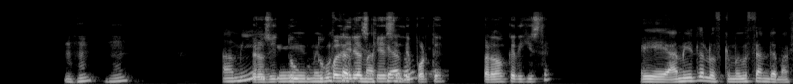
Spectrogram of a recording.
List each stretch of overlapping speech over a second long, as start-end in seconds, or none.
2.5-4.2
